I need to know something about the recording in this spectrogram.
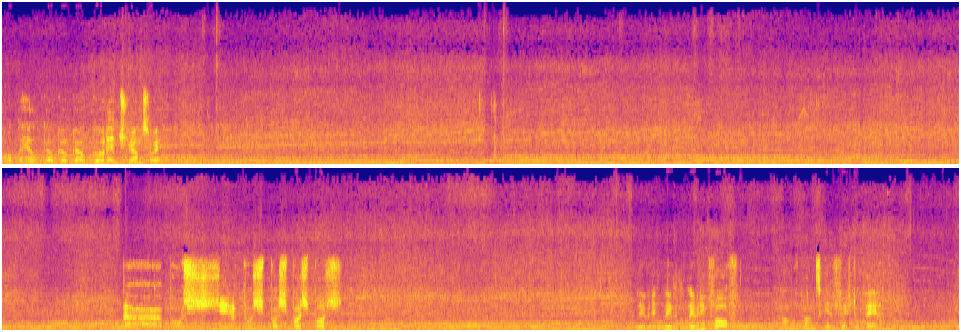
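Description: A race car engine drones loudly and steadily, shifting pitch with gear changes.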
